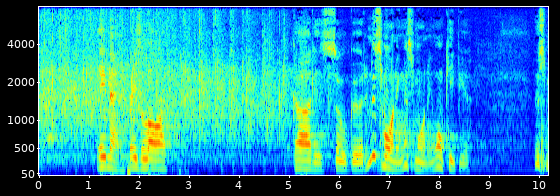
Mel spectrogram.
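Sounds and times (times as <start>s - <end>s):
audience applauding: 0.0s - 5.6s
speech: 1.2s - 2.7s, 5.1s - 8.7s, 9.9s - 10.1s.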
